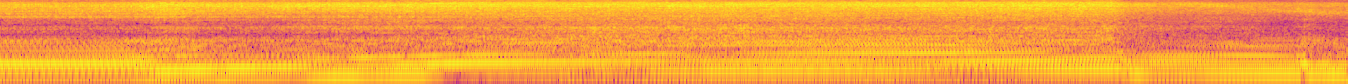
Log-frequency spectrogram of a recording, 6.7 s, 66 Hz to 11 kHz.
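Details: Turbocharged 2.5 petrol engine with VS Racing 78/75 billet next-gen turbo revs up smoothly, no ticking or puffing, after the crossover pipe exhaust leak was fixed.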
